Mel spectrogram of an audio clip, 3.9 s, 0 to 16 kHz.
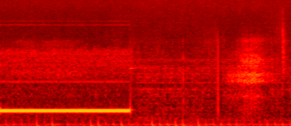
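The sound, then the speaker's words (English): A telephone ringing tone on an unanswered call at 2:30 in the morning: one steady, mid-pitched electronic tone sounds loudly for under two seconds, then cuts off, leaving faint line hiss and a few soft clicks. “Three more rings for Big Daddy.”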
